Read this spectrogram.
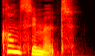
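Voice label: "consummate", British English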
